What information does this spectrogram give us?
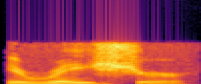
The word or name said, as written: erasure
